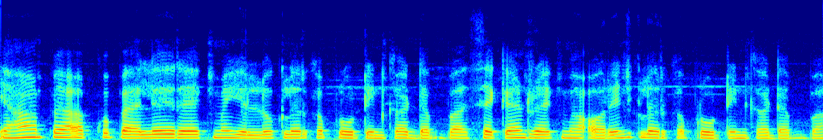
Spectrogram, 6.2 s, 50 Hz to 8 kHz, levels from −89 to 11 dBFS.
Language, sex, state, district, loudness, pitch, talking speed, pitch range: Hindi, female, Punjab, Pathankot, -16 LUFS, 185 Hz, 205 wpm, 175-195 Hz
